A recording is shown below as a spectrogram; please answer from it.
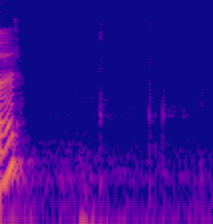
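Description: The tail of a spoken word, then a few faint clicks and a soft low thump: handling noise from the hand-held camera moving over the textbook.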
